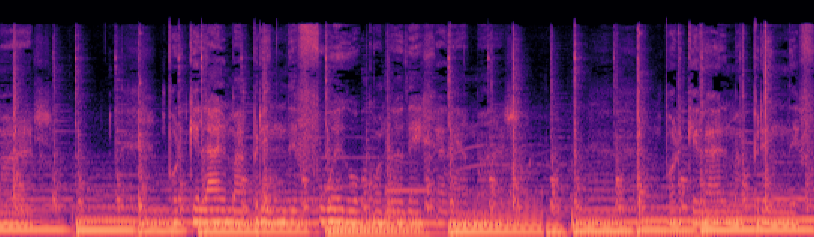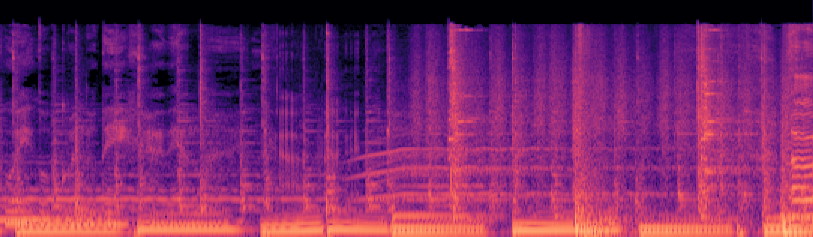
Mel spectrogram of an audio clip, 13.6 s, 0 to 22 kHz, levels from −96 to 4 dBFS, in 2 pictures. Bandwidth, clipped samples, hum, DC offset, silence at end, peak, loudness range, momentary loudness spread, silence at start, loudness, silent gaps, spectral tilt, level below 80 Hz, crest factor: 16 kHz; under 0.1%; none; under 0.1%; 0 s; -6 dBFS; 2 LU; 5 LU; 0 s; -23 LUFS; none; -5.5 dB/octave; -26 dBFS; 16 dB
